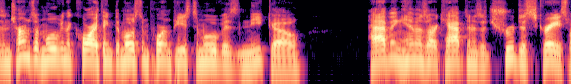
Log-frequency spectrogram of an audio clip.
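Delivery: ordinary delivery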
